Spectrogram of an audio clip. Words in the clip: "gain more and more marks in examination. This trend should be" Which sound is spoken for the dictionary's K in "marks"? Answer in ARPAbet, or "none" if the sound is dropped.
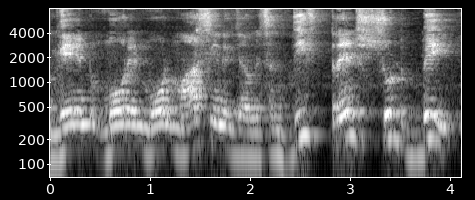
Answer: none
